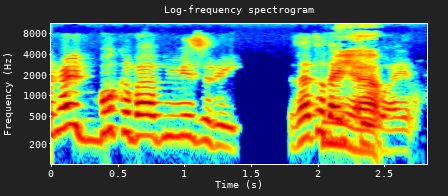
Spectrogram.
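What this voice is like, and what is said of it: Bad put-on Russian accent. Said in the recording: “my bad Russian accent”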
